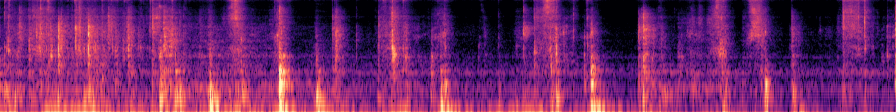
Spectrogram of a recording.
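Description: Tarot cards being shuffled and drawn at close range, a run of soft papery riffles, slides and flicks in irregular bursts with short pauses between them.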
